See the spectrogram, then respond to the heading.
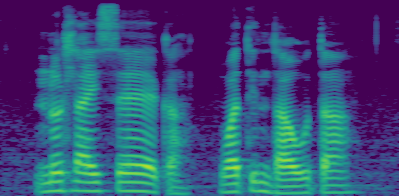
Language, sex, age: Tsonga, male, 18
